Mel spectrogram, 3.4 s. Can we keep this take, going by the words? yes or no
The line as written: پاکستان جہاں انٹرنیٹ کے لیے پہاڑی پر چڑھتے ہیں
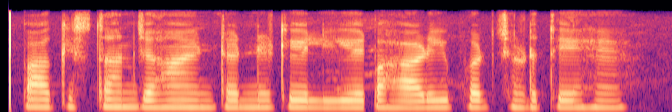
yes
